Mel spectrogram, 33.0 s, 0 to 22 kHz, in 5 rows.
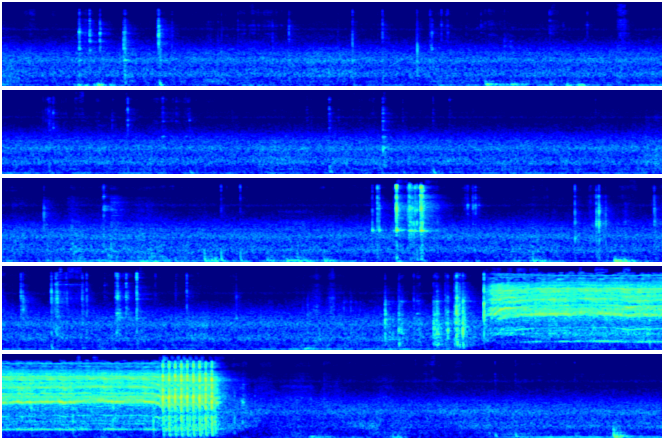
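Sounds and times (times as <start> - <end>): toy electric drill whirring: 24.6 - 28.8
plastic toy pieces clicking: 27.8 - 28.7.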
